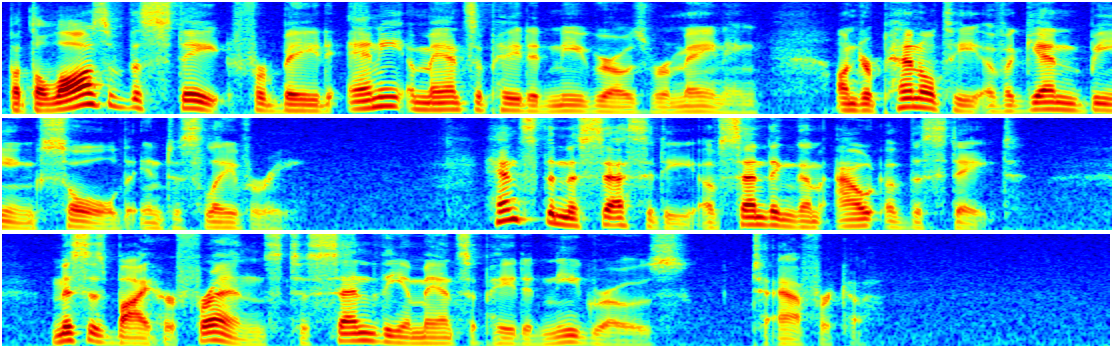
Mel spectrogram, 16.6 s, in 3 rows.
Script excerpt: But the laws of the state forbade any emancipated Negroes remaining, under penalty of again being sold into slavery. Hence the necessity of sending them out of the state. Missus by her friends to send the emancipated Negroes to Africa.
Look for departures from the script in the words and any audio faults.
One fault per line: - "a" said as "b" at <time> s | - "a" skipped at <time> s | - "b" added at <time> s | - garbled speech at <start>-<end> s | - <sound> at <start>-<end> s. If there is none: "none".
none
